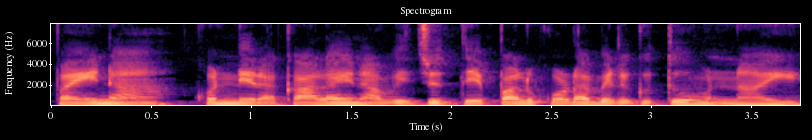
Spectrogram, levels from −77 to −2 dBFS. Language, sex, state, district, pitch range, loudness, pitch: Telugu, female, Telangana, Hyderabad, 145-170 Hz, -15 LUFS, 155 Hz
